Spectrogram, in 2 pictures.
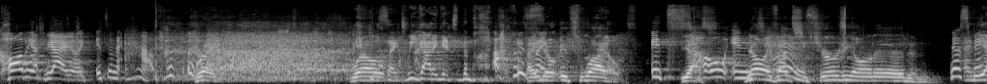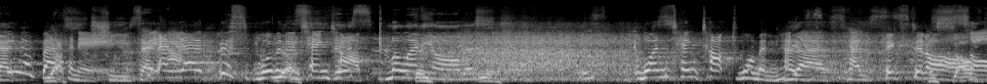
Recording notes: In front of a live audience. With thanks to the recording team at the Live Talks Los Angeles event at Aratani Theatre in downtown Los Angeles.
